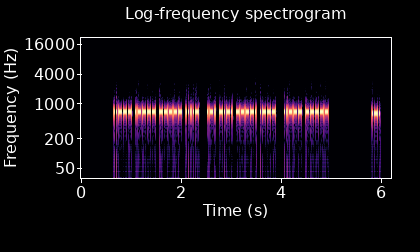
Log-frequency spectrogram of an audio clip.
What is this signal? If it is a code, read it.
Morse code, heard as a keyed tone, about 48 wpm, 700 Hz. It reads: 2104 RC9J 20 R
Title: Worked All Europe DX Contest - QTC Exchange with Repeats - 50wpm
